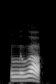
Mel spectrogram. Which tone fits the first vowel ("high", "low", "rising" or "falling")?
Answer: falling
